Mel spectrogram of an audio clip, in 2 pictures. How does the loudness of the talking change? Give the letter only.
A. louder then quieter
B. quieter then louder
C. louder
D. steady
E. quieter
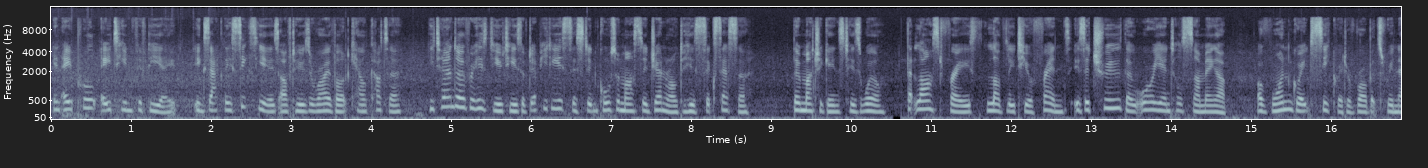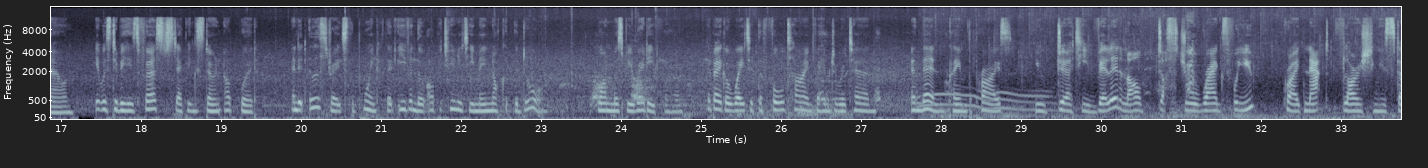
D.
